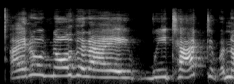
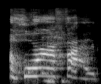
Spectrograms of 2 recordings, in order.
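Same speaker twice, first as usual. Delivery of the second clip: shocked gasp; 2 semitones higher than usual. Retold or imitated. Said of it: "And I'm like".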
